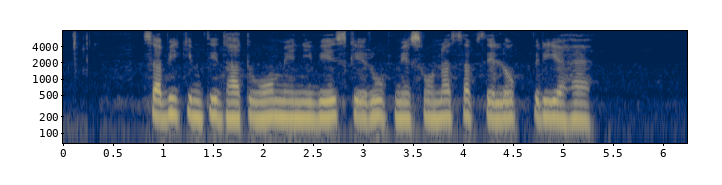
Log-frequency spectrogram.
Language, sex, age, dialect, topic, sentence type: Hindi, female, 31-35, Marwari Dhudhari, banking, statement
